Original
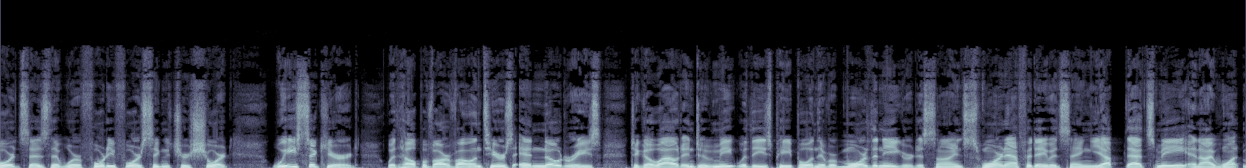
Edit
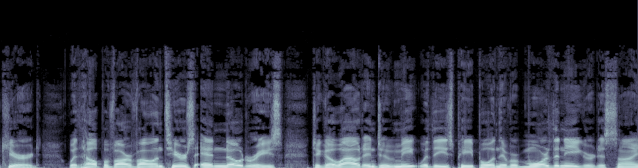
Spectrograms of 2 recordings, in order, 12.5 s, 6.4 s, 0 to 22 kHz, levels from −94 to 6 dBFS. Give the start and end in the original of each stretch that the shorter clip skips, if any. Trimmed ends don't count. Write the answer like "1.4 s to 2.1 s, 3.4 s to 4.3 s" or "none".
none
